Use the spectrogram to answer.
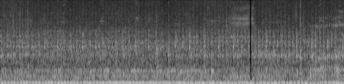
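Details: A vehicle engine idles loudly and steadily with a low rumbling drone throughout, and no animal sounds are heard.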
